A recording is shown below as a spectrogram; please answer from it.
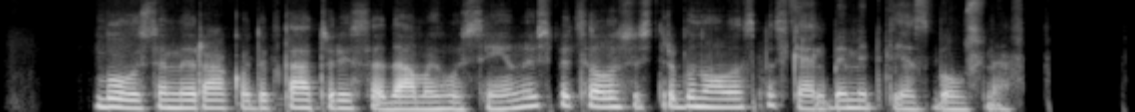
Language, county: Lithuanian, Klaipėda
